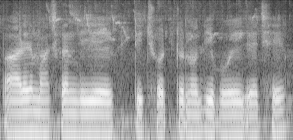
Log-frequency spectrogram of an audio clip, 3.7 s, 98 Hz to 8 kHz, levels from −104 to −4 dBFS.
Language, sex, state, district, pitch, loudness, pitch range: Bengali, male, West Bengal, Cooch Behar, 115 Hz, -16 LUFS, 110-115 Hz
